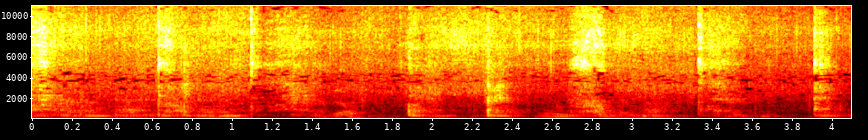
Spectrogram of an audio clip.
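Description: Metal spatula scraping and stirring sliced bitter gourd in a metal karahi, with a short scrape about every half second over a faint sizzle of frying. The bitter gourd fry is nearly done.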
